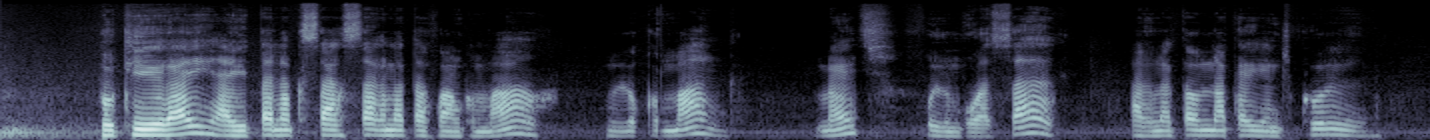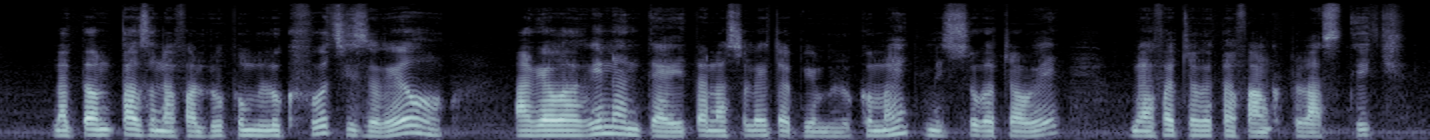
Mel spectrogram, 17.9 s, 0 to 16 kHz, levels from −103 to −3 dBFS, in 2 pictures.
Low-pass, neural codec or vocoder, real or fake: 14.4 kHz; codec, 44.1 kHz, 3.4 kbps, Pupu-Codec; fake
